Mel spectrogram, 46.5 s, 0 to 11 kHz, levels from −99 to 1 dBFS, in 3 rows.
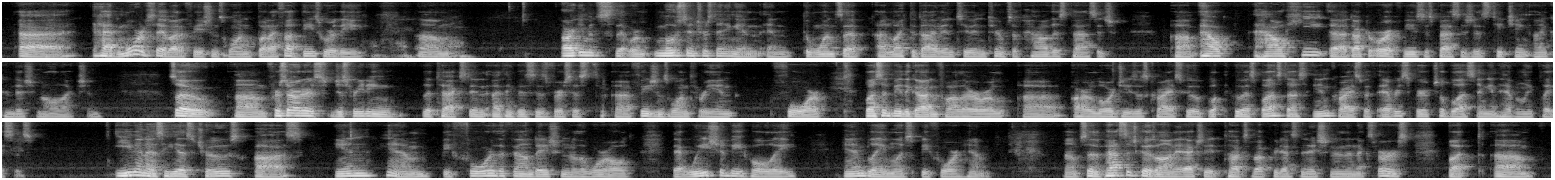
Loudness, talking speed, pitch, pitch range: -23 LUFS, 180 wpm, 115 Hz, 105-130 Hz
